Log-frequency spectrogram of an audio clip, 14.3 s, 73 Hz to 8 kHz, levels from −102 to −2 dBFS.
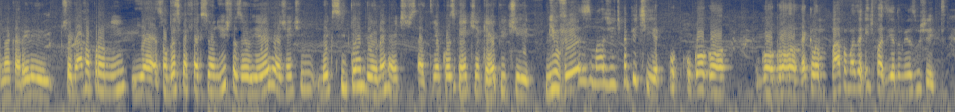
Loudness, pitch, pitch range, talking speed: -22 LUFS, 170 Hz, 160-200 Hz, 215 wpm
